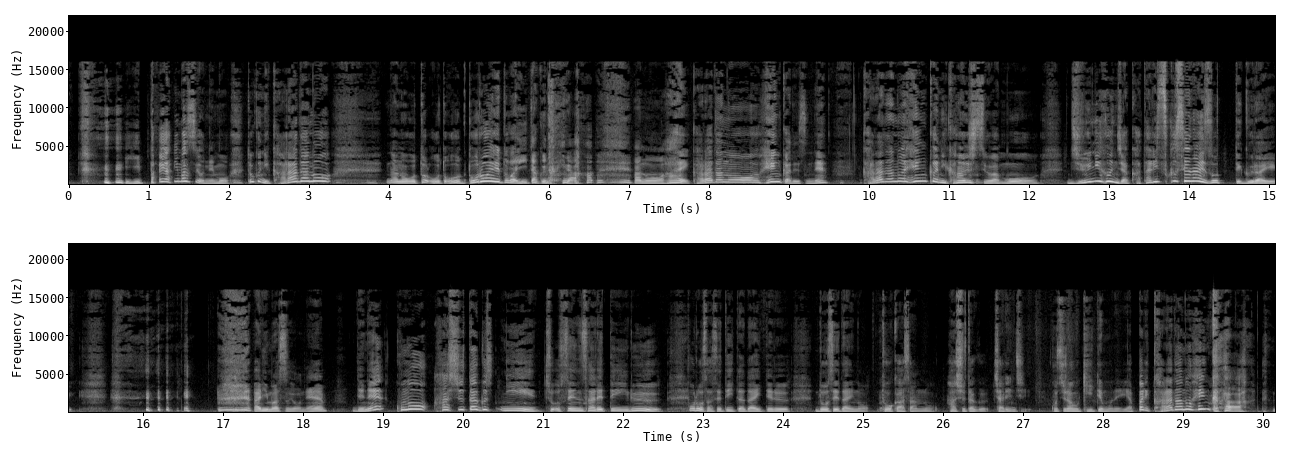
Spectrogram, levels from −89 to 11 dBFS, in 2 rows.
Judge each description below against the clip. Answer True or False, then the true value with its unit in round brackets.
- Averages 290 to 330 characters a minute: True (295 characters per minute)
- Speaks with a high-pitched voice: True (210 Hz)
